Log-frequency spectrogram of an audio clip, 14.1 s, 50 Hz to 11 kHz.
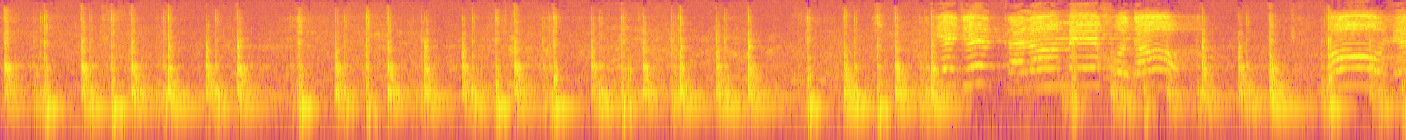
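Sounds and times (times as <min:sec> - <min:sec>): goblet drum rhythm: 0:00.0 - 0:14.0
child singing: 0:09.3 - 0:12.0, 0:13.3 - 0:14.0.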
